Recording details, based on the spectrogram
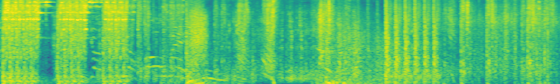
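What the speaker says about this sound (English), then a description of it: "Suppressing fire! Suppressing fire!" Machine-gun suppressing fire erupts in a war-film battle scene, with loud rapid bursts and scattered heavy booms and thuds, broken by brief gaps and shouting voices.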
